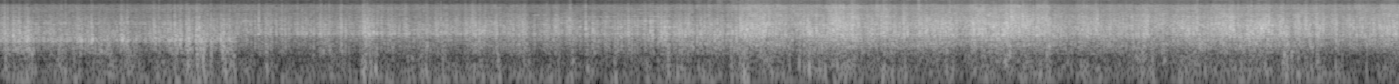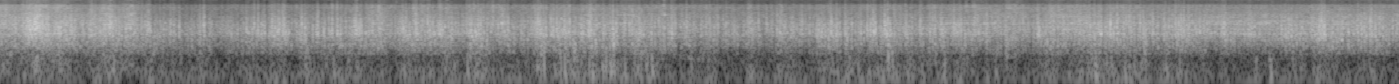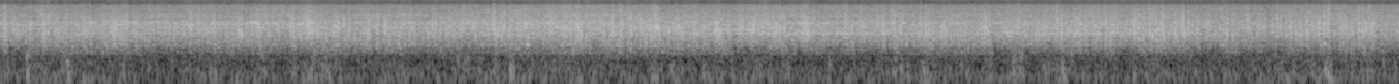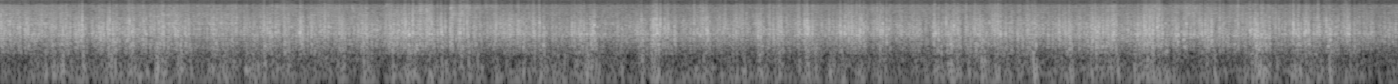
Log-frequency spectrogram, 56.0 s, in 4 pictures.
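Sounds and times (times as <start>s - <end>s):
wind rushing: 0.0s - 41.1s
freight train passing: 0.0s - 51.3s
train wheels on rails: 0.0s - 55.9s.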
